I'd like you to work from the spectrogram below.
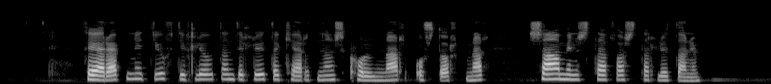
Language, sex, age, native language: Icelandic, female, 30-39, Icelandic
